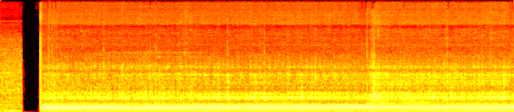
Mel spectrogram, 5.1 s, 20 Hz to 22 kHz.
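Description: Naturally aspirated 4.7-litre V8 of a Maserati MC Stradale holding a steady, loud, close engine note with a brief cut near the start, then a slight shift in pitch later on; no talking.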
